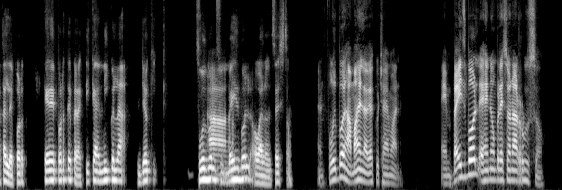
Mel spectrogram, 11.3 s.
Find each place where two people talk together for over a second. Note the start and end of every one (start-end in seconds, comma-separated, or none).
none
